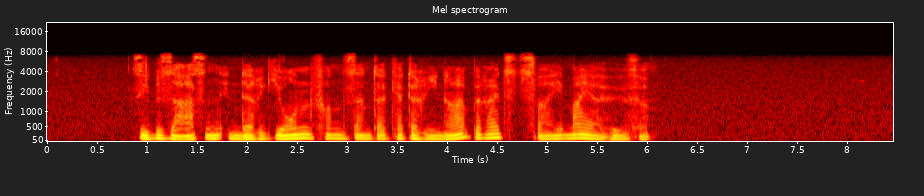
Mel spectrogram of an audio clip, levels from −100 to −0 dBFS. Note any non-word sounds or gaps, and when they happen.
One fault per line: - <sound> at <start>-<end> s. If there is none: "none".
none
